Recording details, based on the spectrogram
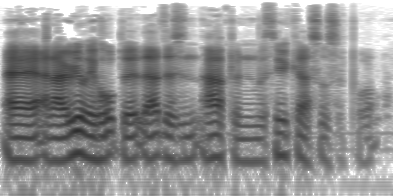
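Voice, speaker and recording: A man talking casually as a football pundit on a podcast, halting and repeating phrases as he thinks aloud. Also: lowish voice, level tone.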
